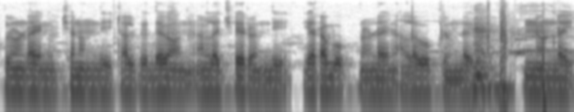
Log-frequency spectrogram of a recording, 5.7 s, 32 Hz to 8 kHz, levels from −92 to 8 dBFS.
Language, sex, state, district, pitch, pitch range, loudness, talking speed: Telugu, male, Andhra Pradesh, Krishna, 85 Hz, 80-90 Hz, -24 LUFS, 155 wpm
